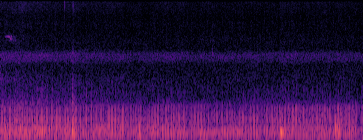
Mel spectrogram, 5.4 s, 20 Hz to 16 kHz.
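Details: Ragdoll kitten, 12 weeks old, with its mother: steady low continuous purring rumble throughout, quiet indoors, with faint soft clicks.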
